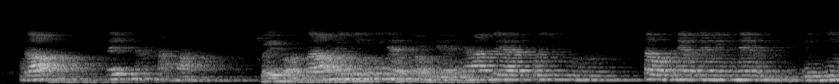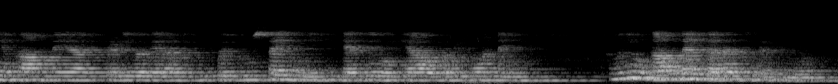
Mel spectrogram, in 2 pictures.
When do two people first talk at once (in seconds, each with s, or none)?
2.9 s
